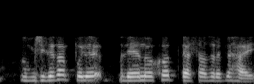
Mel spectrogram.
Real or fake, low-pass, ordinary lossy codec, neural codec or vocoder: real; 3.6 kHz; none; none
